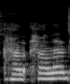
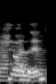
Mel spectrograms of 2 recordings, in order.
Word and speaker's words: Haaland: Haaland, how do you say his last name? I don't even know. Haaland, I think. Right, Haaland.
